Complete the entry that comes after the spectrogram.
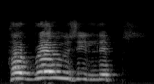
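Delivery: plain reading voice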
